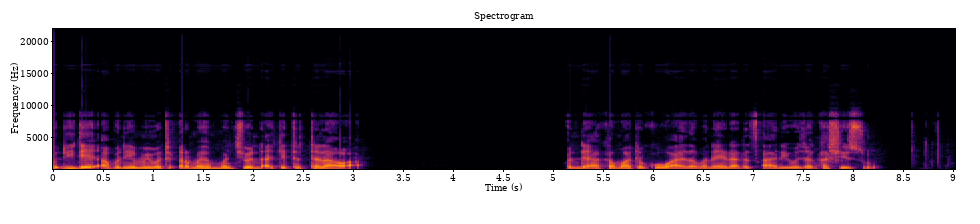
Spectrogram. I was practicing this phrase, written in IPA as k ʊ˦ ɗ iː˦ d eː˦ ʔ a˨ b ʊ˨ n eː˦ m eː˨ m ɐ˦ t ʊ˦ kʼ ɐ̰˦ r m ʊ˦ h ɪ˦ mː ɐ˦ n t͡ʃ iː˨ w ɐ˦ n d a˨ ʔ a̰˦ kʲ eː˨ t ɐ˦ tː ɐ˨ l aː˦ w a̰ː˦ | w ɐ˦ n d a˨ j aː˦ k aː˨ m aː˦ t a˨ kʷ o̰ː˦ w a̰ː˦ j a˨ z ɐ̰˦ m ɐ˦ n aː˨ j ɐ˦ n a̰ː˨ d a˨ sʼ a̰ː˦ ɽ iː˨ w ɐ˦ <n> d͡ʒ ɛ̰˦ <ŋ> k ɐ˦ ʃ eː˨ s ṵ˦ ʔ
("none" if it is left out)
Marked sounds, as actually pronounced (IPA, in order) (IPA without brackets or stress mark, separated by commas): none, ŋ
